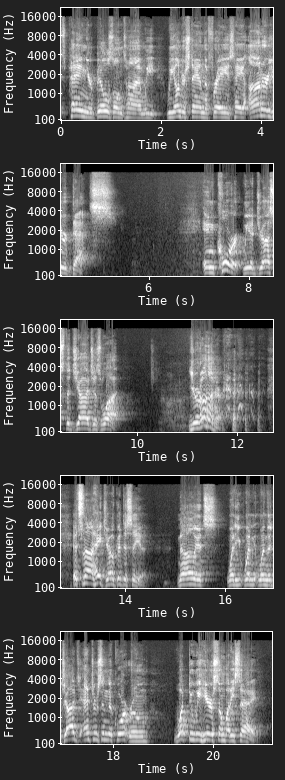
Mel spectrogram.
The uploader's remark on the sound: Sermon delivered at Pilgrim Baptist Church on Thursday, January 18, 2024, at 6-15 pm. A bible-believing, independent Baptist church.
